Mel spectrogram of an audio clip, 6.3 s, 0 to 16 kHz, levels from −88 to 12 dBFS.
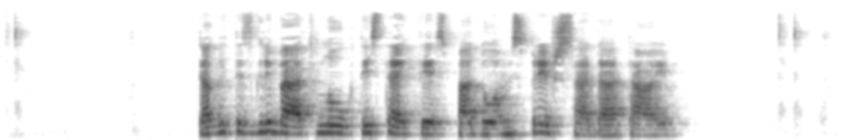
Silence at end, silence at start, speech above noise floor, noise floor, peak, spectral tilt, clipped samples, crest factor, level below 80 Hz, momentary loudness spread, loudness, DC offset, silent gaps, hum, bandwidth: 1.25 s; 1.5 s; 67 dB; -87 dBFS; 0 dBFS; -4 dB/octave; under 0.1%; 22 dB; -70 dBFS; 9 LU; -20 LUFS; under 0.1%; none; none; 11.5 kHz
